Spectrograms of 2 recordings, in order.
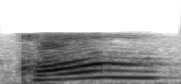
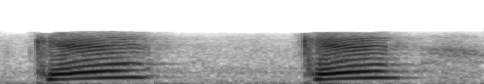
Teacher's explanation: صحيح ان القاف والكاف من محرض واحد من اقصى اللسان، الا ان الكاف لها صفات والقاف لها صفات. عندما اقول قا يبقى هنا صفة التفخيم التغليظ التسمين، ان عندما اقول كا كا صفة الترقيق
